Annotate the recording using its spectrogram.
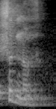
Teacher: Sometimes when we say it fast, we even say shouldn't have. We leave the T out.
